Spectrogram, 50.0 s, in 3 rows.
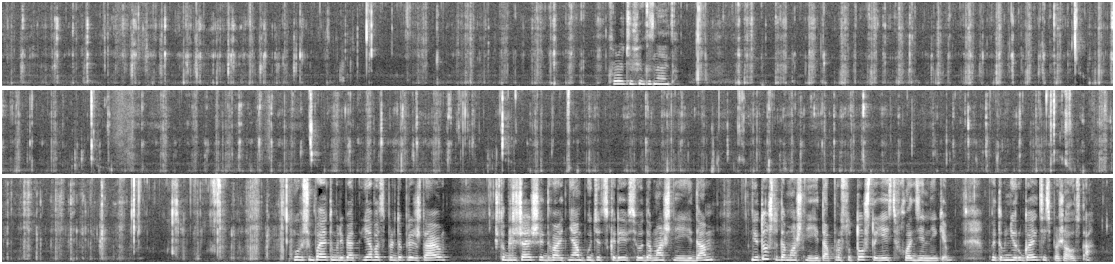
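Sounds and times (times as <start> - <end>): person chewing: 0.0 - 9.1, 10.0 - 37.7.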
